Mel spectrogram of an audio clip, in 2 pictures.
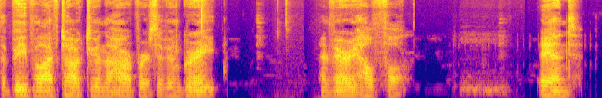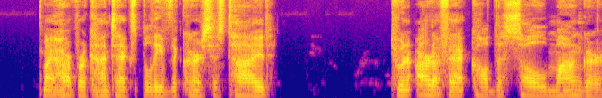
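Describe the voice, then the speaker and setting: Putting on a character voice, a man speaks in a raspy, monotone, flat delivery at medium pitch and a moderate pace, with long, frequent pauses, in a dry, close recording with no echo. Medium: actual play. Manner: earnest and persuasive.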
